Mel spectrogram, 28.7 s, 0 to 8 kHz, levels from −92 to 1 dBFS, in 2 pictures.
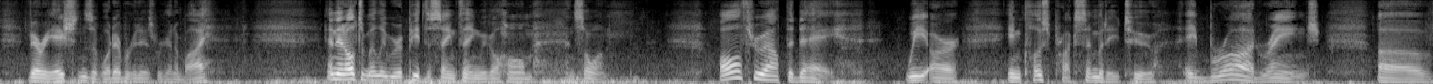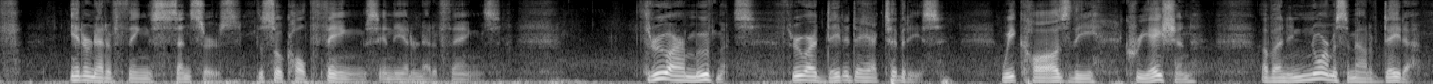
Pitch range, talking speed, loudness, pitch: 95-130 Hz, 145 wpm, -23 LUFS, 110 Hz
